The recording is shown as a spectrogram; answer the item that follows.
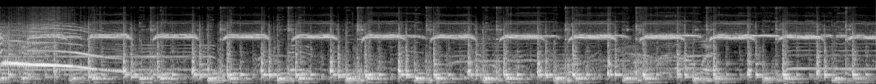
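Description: Percussion with a steady beat and a high, ringing metallic stroke repeated a little more than once a second. A loud call falls in pitch over the first second.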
